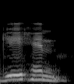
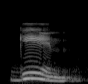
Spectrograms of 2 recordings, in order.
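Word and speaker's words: gehen: here you can see I have not said gay hen H is a little bit silent gein gein to go again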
